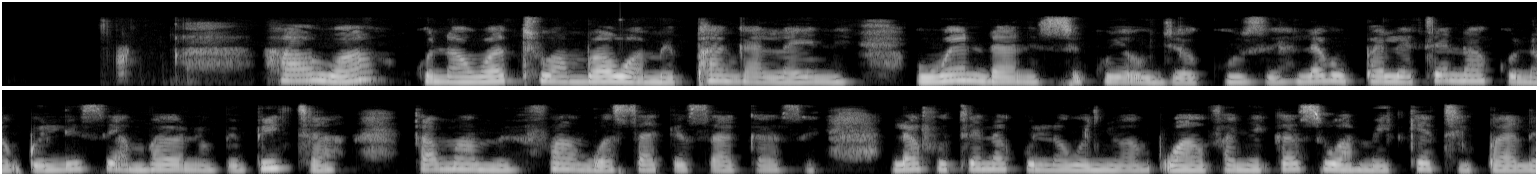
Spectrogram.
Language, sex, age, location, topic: Swahili, female, 25-35, Nakuru, government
